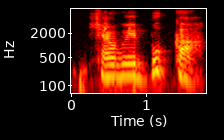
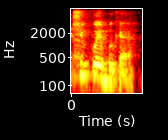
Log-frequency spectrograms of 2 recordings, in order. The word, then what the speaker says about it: Chukwuebuka: um Chawabuk Chawabuk Chawebuka Eniwiche? Yeah, not quite. It's Yeah. Chukwuebuka Oh, Enekwechi.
